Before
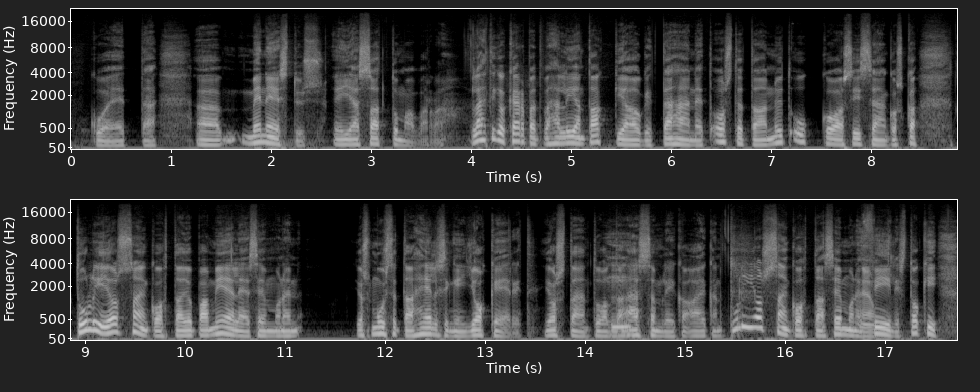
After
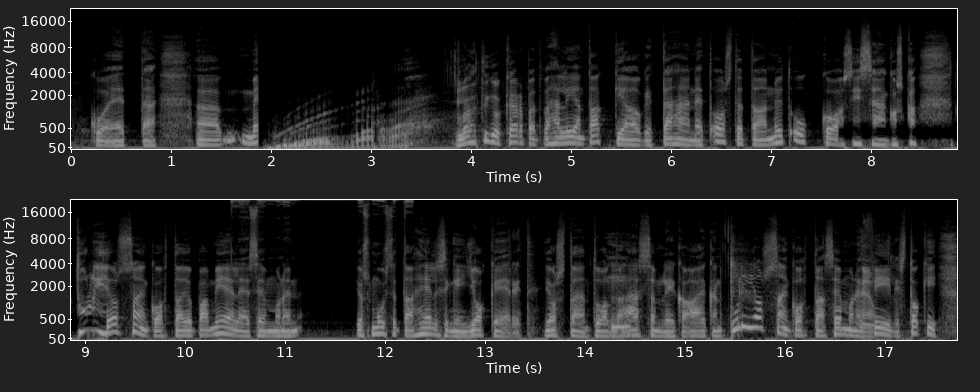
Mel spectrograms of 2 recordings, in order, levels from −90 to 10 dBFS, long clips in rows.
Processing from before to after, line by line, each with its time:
0:01.86: tape start 2.94 s
0:07.66–0:09.22: elliptic band-stop filter 160–800 Hz
0:10.45–0:12.28: bad sample-rate conversion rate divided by 2×, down none, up zero stuff
0:14.37–0:17.38: auto-filter bell 1.4 Hz 880–2,700 Hz +8 dB
whole clip: high-shelf EQ 4,200 Hz −11 dB; downward compressor, threshold −27 dBFS; level −5 dB

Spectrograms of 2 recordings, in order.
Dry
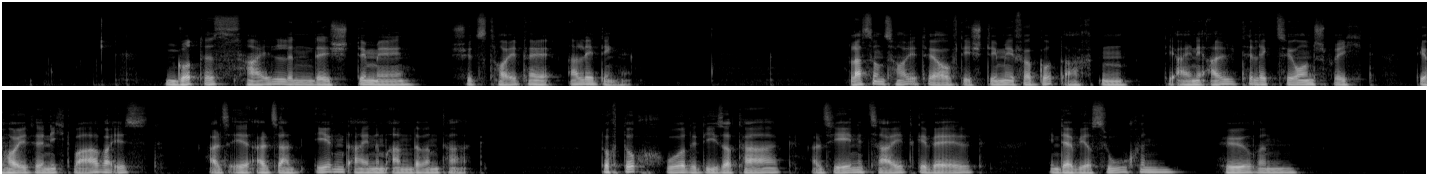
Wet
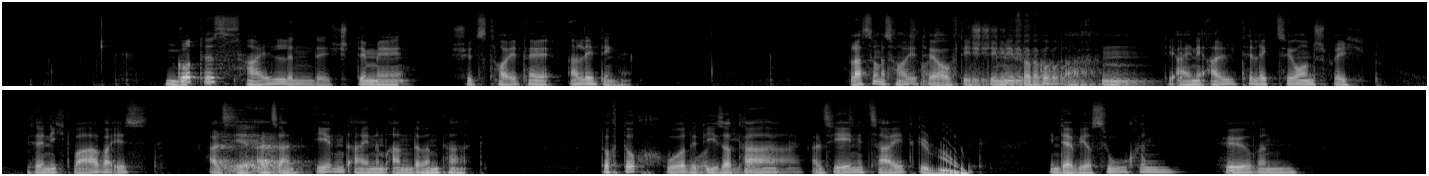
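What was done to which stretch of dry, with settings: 0:01.74–0:02.23: comb filter 4.8 ms, depth 89%
0:02.83–0:03.39: fade out, to −21.5 dB
0:03.96–0:04.62: band-pass filter 280–7,500 Hz
0:05.32–0:05.84: high-shelf EQ 3,600 Hz +9.5 dB
0:08.55–0:09.02: delay throw 240 ms, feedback 55%, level −12 dB
0:09.58–0:11.84: repeating echo 85 ms, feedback 48%, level −4.5 dB
0:13.37: tape stop 1.14 s
0:16.38–0:16.94: thrown reverb, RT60 0.85 s, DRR 0 dB
0:18.44–0:18.87: spectral tilt −1.5 dB per octave
0:20.62–0:22.83: single-tap delay 236 ms −12.5 dB
0:23.37: tape stop 0.55 s
0:25.60–0:26.56: comb filter 6.3 ms, depth 75%

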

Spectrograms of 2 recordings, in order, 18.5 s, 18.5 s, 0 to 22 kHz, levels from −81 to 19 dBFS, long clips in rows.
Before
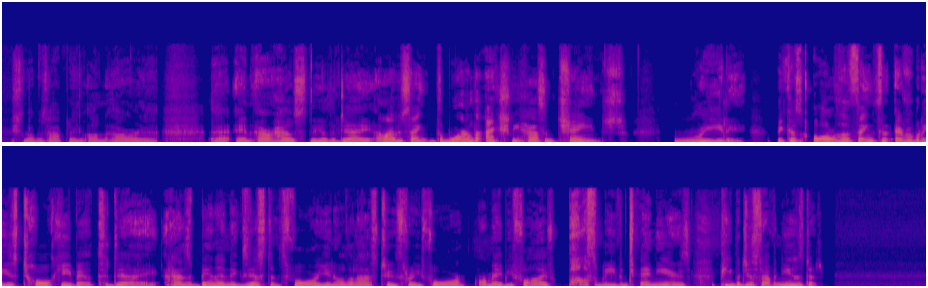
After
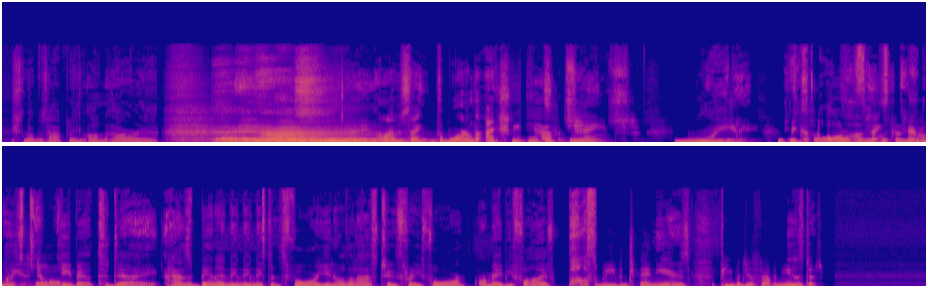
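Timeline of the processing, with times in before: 0:01.56–0:03.36: thrown reverb, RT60 2.2 s, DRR −11.5 dB
0:05.18–0:09.82: three-band delay without the direct sound lows, highs, mids 60/130 ms, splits 510/3,600 Hz
0:11.45: stutter in place 0.13 s, 3 plays
0:15.18–0:15.74: high-frequency loss of the air 180 metres
0:16.44–0:17.09: high-frequency loss of the air 420 metres

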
